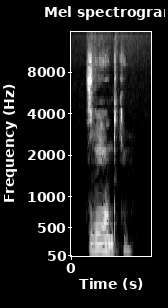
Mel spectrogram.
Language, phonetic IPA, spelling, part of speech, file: Polish, [z‿vɨˈjɔ̃ntʲcɛ̃m], z wyjątkiem, prepositional phrase, LL-Q809 (pol)-z wyjątkiem.wav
